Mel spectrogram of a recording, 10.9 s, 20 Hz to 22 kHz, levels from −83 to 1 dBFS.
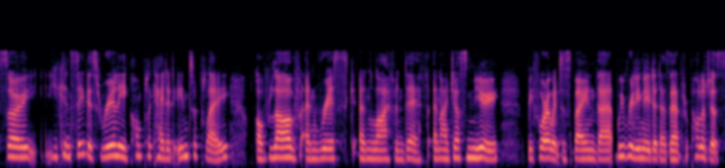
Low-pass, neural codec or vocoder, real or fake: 7.2 kHz; codec, 16 kHz, 4 kbps, X-Codec, HuBERT features, trained on balanced general audio; fake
